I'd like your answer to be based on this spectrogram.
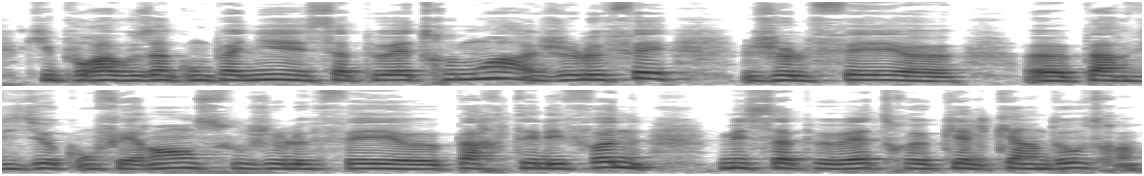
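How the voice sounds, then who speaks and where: A woman therapist giving gentle self-help advice to viewers in a vlog, speaking haltingly with many filler sounds and restarts. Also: on the low side. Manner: gentle, reassuring address to viewers.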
